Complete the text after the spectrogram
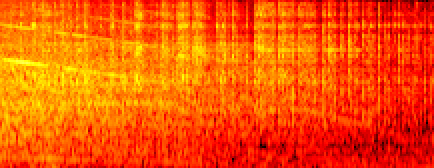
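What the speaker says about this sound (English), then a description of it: "That's a grinder. This is DeWalt." DeWalt angle grinder running in a sculpture workshop, used to cut bronze castings, giving a loud, continuous high-pitched whine with a slight rattle as it winds down a little toward the end.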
